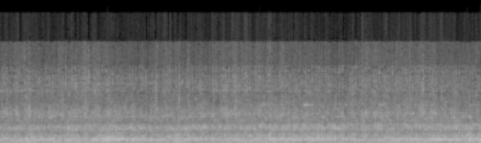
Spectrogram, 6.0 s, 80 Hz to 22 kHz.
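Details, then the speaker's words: 2017 Honda Accord at idle, intermittent: harsh dense ratcheting rattle from the front of the engine caused by a failing alternator decoupler pulley clutch, which is replaced. "Today, we're going to be replacing the alternator pulley clutch on this 2017 Honda Accord. And the reason we're doing that is because it's making all type of racket."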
